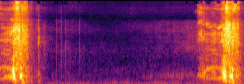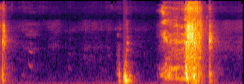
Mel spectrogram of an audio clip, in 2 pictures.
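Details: Male dog sneezing: three sharp sneeze bursts separated by quiet pauses, with a smaller snort between them, amid laughter.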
